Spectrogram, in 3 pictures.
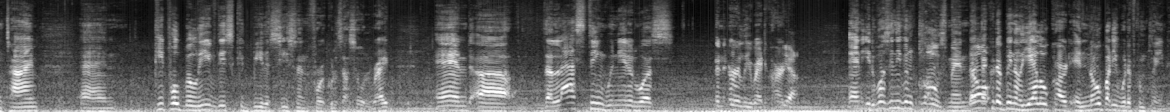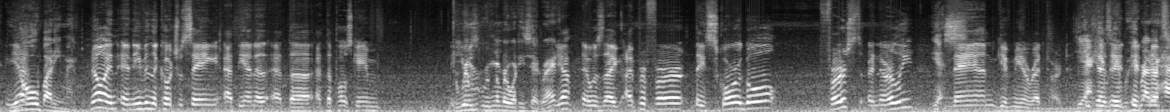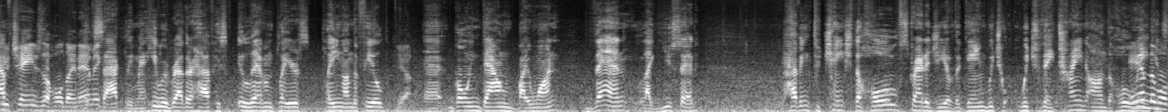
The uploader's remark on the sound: We recorded this episode while driving in San Diego.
